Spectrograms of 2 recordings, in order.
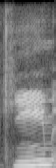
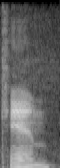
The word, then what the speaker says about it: Keem: keemstar he thinks can't he thinks keem is pronounced kim so that's how out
